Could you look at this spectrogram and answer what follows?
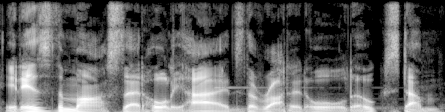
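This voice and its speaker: A man's voice: extremely low pitch, slow pace, fairly bright tone. A man reading poetry dramatically for an audiobook, theatrical, with big swells and drops in volume. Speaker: poetry reader. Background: music.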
